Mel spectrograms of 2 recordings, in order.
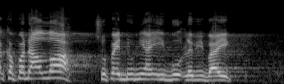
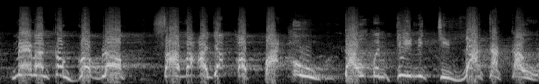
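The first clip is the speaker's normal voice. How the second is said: mock furious shout at the husband, slow on the insult; cursing wife; 7 semitones higher than usual. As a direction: ham up a wife hurling insults. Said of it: "yang tidak boleh maki-maki suami". (istri memaki suami sambil berteriak)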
